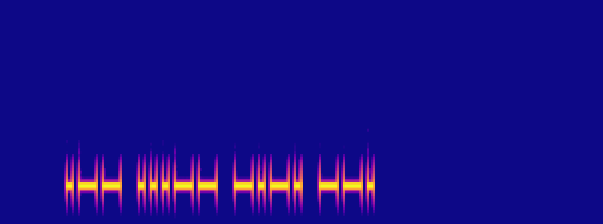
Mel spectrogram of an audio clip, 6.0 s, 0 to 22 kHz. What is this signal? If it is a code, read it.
Morse code, heard as a keyed tone, about 20 wpm, 700 Hz. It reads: W3CG
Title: USA Call Signs - 4 Characters - Repeated 3x - 20wpm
